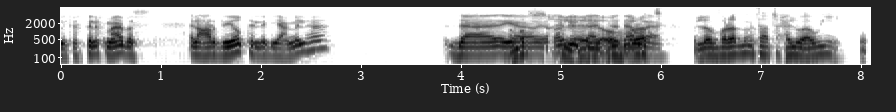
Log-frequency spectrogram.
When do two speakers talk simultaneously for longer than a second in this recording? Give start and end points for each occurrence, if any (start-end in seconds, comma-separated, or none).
4.5-6.0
